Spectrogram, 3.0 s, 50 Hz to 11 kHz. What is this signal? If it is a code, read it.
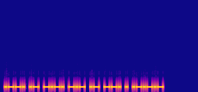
Morse code, heard as a keyed tone, about 44 wpm, 700 Hz. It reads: PACKAGE.
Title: Easy Phrases 45wpm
